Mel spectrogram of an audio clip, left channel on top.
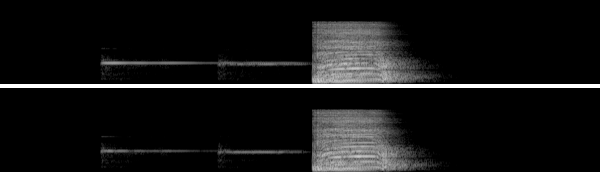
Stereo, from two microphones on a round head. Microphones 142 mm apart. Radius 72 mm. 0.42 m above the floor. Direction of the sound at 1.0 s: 20° right (ahead or behind).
